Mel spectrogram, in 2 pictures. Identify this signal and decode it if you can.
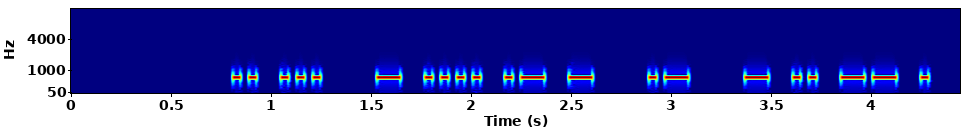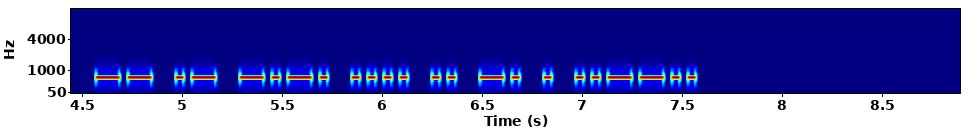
Morse code, heard as a keyed tone, about 30 wpm, 700 Hz. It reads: IS THAT A TIME MACHINE?
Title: Sentences from Top 1000 Words - Review Part 2 - 30wpm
